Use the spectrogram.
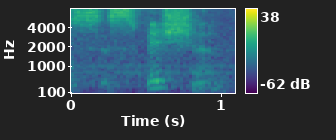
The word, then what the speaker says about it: suspicion: the next one suspicions that middle syllable is the one that receives the stress suspicion now this is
